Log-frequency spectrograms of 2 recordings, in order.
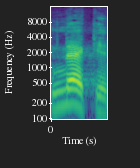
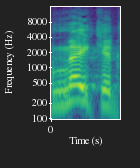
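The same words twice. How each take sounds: First: The first vowel sounds like 'e' in 'neck'. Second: The first vowel sounds like 'ay' in 'day'. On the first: This is the local Texas pronunciation. "N-E-K-K-I-D. That's the way we say it in Texas" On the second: This is the general pronunciation for outsiders. "I said naked for your benefits"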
